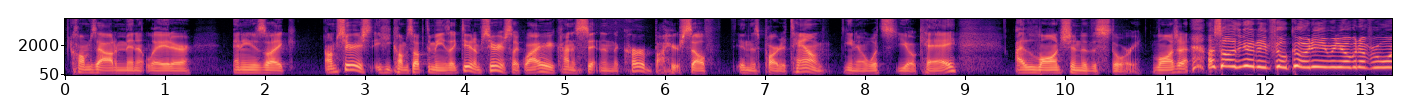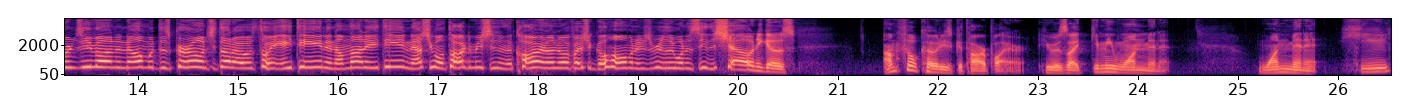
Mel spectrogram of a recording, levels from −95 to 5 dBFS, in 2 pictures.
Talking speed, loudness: 280 wpm, -15 LUFS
